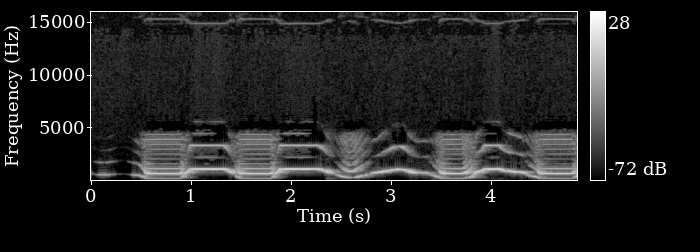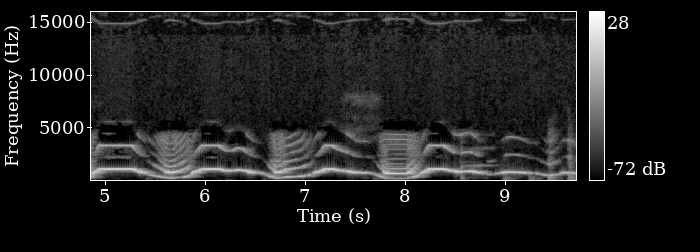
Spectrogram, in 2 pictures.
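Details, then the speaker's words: GPX metal detector mono coil, ground balanced: warbling tone sweeps with each pass as a hot rock sets it off near solder blobs in the coil windings despite grounding. "so what you're seeing there is a hot rock even in here where it is actually uh grounded and covered it uh still goes off anywhere near those solder blobs which could be in any coil"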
